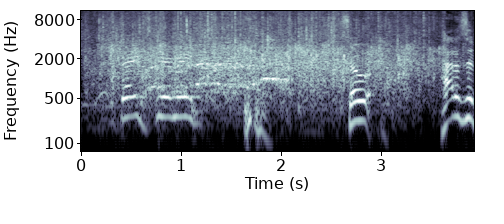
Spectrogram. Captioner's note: cheers and applause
